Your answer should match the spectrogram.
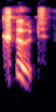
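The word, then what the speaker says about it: קוט: grieved is the word coot it's pronounced like kut to detest or loathe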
